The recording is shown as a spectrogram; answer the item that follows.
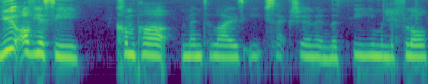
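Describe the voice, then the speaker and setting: A woman's somewhat breathy, dark and mellow voice at medium pitch, with fairly even intonation, big swings in loudness and a fairly slow pace, in a dry, close sound with no echo. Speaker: friend. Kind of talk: casual chat.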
